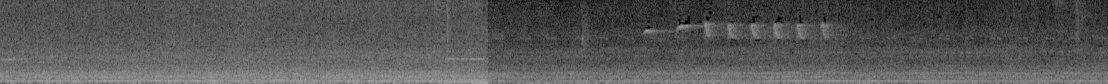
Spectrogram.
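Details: Honey bees around a hive made from a rotten tree trunk in the forest: continuous low droning hum of a swarm, louder at first then slightly softer, with a brief high chirping bird in the background.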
